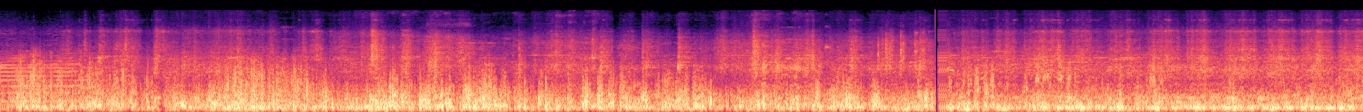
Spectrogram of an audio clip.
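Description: Indian Railways passenger coach of the Nilachal Express running at speed, heard from its open side: a steady loud rumble of wheels on rail with irregular clickety-clack as the wheels cross rail joints.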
